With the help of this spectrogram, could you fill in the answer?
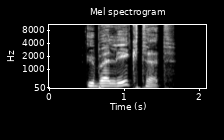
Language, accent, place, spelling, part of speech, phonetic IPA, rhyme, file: German, Germany, Berlin, überlegtet, verb, [ˌyːbɐˈleːktət], -eːktət, De-überlegtet.ogg
- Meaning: inflection of überlegen: 1. second-person plural preterite 2. second-person plural subjunctive II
